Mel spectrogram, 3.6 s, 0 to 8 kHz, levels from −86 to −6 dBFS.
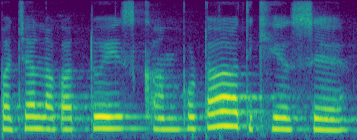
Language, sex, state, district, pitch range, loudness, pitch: Nagamese, female, Nagaland, Dimapur, 235-255 Hz, -16 LUFS, 245 Hz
